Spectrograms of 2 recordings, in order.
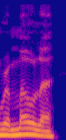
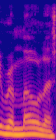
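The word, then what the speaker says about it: Romola: from Scotland this morning, asking me if he is not right in pronouncing Raola in defiance of the world around him, not a large world, I hope, who will say Ramola.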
